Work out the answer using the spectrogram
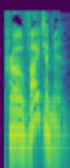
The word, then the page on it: provitamin: British English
